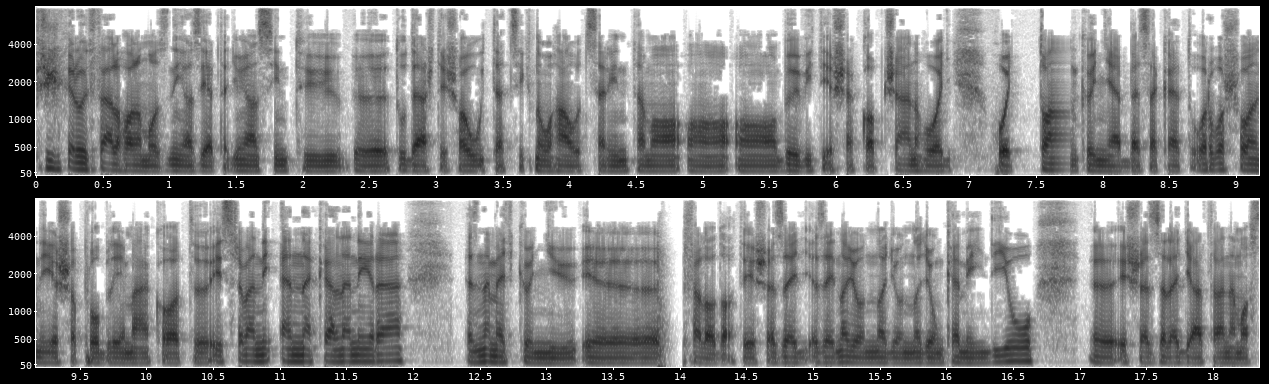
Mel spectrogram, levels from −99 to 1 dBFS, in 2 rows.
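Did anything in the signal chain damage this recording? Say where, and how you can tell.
Yes. A burst of packet loss at the network stage, 7.62 to 7.77 s, right after "bővítések kapcsán hogy hogy": the last sound is stretched and faded out for about 134 ms, then speech resumes at "könnyebb ezeket orvosolni és" with roughly 140 ms skipped.

A long network dropout is the likely cause at 13.83 to 14.04 s. The receiver extends the final sound for about 190 ms as it fades, leaving about 50 ms of silence before "feladat és ez egy" arrives, with about 200 ms of audio missing. The band stops at 8 kHz, which fits a G.722 call path at 64 kbps.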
